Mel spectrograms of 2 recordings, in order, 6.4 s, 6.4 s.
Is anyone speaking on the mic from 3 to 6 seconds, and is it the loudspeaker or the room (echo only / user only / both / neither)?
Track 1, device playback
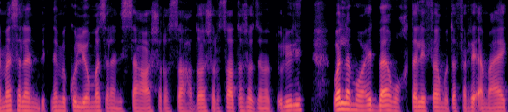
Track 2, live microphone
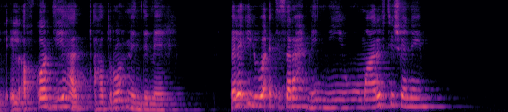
user only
